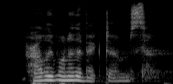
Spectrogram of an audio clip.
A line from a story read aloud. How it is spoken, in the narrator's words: sighed Sam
